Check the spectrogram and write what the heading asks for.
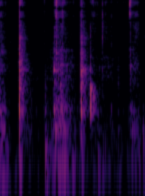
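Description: Handheld tape runner (Stampin' Seal Plus) laying adhesive onto a small paper piece: a few short, sharp clicks with faint rubbing between them.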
